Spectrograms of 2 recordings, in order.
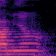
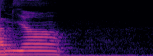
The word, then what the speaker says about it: Amiens: d'envoyer un cadeau sur Amiens, ville natale de Macron. Oh non, il va l'envoyer à Macron directement, pas à Amiens. On dit pas le S, d'après ce que j'ai compris.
